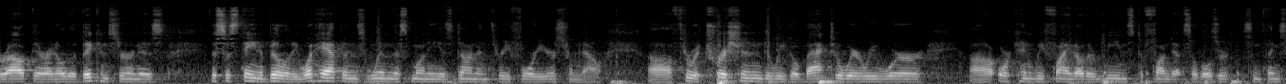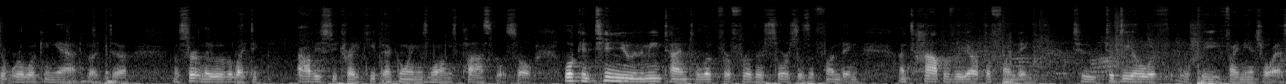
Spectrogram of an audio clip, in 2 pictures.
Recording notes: This is the audio from the City of Jamestown's joint press conference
